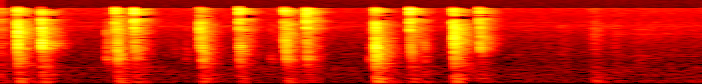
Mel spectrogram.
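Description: Fingertips type on a backlit black plastic mechanical keyboard's plastic keys, producing twelve quick, bright clacks that mostly come in close pairs. A faint final tap follows near the end, with each keystroke dying away almost instantly.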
